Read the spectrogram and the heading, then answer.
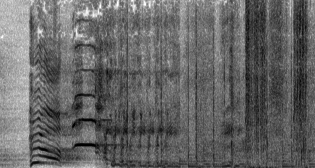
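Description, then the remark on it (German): A voice imitates a coach horse hurrying, letting out a loud, descending whinny followed by a second shorter neigh, then breaks into rapid, rhythmic vocal sputtering and snorting sounds. “Und die Pferde beeilen sich.”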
